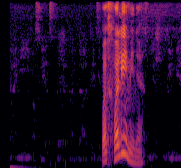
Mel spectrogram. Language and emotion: Russian, positive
